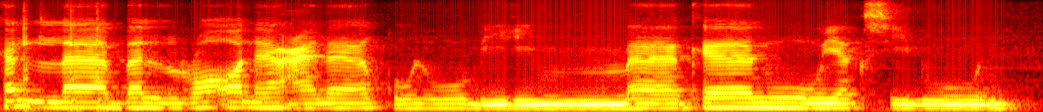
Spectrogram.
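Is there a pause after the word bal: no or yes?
no. The words run on after bal without pause. "tidak berhenti di bal, Langsung bersambung"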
